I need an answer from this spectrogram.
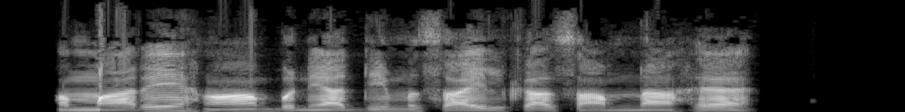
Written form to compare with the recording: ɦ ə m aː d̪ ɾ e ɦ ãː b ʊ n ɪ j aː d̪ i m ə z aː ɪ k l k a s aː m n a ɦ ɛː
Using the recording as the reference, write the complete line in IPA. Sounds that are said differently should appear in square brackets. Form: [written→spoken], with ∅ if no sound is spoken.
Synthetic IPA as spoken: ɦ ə m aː [d̪→∅] ɾ e ɦ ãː b ʊ n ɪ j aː d̪ i m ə [z→s] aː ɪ [k→∅] l k a s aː m n a ɦ ɛː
